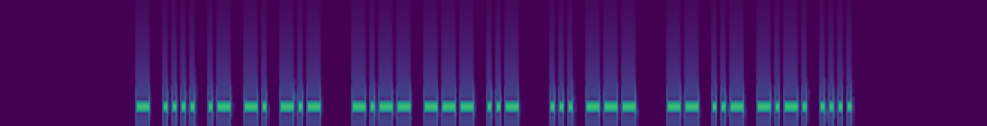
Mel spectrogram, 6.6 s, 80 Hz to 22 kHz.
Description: Morse code, heard as a keyed tone, about 40 wpm, 700 Hz. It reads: THANK YOU SO MUCH
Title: Sets of 4 Words 40wpm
